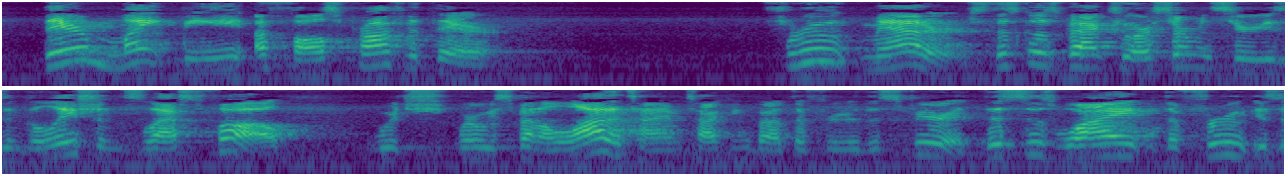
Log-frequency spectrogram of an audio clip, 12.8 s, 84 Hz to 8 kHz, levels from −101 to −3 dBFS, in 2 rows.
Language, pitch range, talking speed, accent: English, 190-250 Hz, 190 wpm, American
